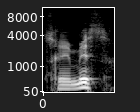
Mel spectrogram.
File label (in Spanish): "congelado", Cucapá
